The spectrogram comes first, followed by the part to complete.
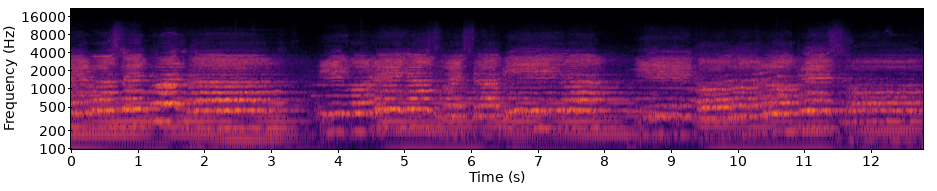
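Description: A choir singing a slow hymn in long phrases over a held low accompaniment, the offertory chant during the preparation of the gifts at Mass. The singing drops briefly about four seconds in, between phrases.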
